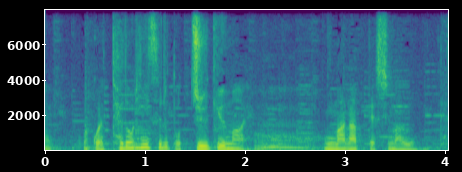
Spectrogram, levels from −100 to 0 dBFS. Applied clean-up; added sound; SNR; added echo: none; none; none; none.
